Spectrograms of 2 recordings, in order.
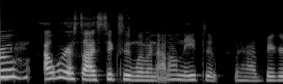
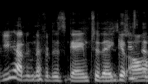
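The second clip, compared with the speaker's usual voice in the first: mimicked scolding, telling-off tone. Imitating one of the girlfriends telling him to get off the game: imitating a girlfriend telling him off. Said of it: "One of the girlfriends like".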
